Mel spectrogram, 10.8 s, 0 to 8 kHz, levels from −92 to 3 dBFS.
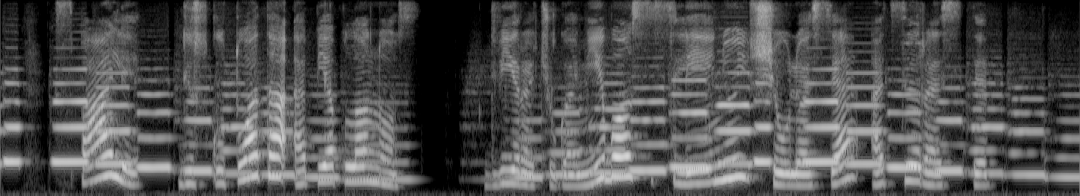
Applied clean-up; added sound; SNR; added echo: none; Wind instrument, woodwind instrument; 3 dB; none.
